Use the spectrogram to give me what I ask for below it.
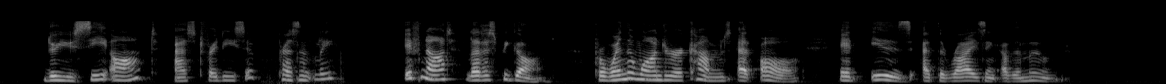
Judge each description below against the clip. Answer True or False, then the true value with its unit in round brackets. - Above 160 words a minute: False (145 wpm)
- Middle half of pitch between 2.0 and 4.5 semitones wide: False (5.0 semitones)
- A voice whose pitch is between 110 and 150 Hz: False (195 Hz)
